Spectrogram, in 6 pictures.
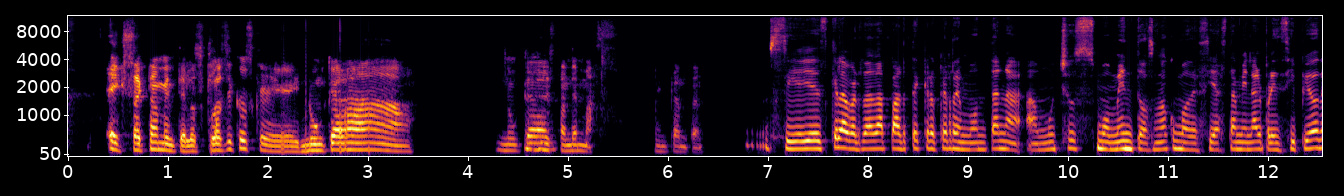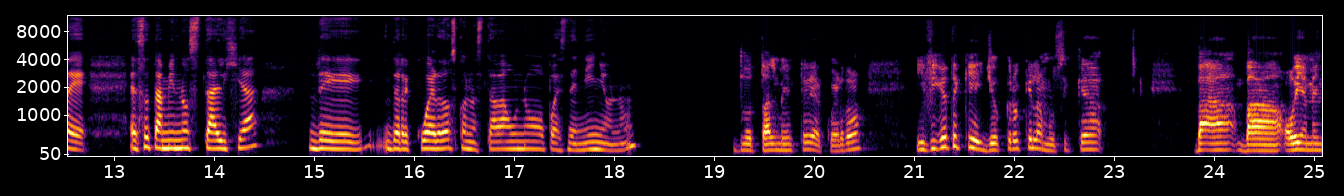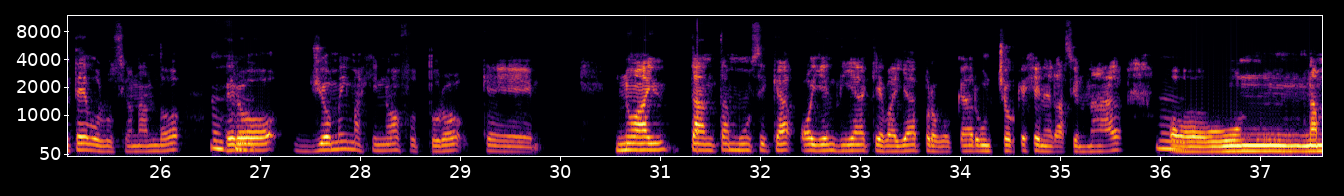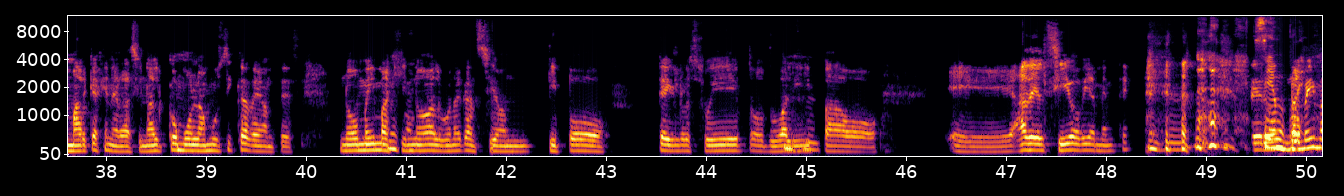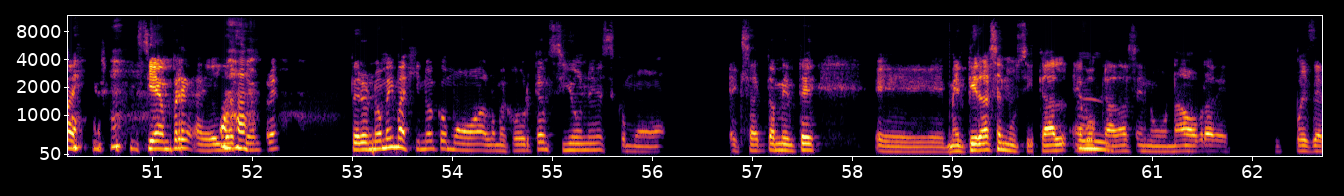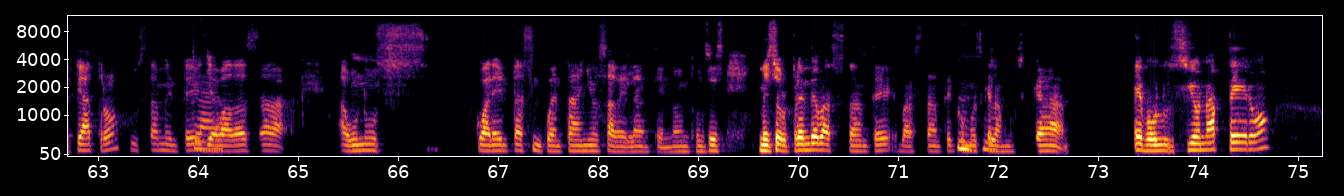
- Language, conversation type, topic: Spanish, podcast, ¿Qué música te conecta con recuerdos personales y por qué?
- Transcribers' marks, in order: tapping; other background noise; unintelligible speech; laugh; laughing while speaking: "imagino"; laugh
